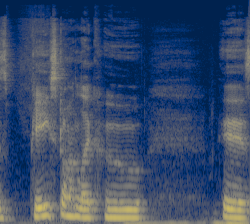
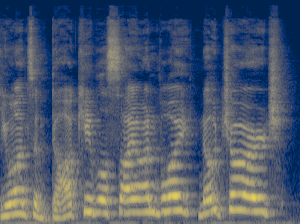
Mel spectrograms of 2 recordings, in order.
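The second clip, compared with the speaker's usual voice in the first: higher, louder cheeky taunt; teasing offer; 8 semitones higher, 6 dB louder, slower than usual. Acted. Anya taunting Damien with dog kibble, high cheeky offer. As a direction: dangle it in front of him, smugly.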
